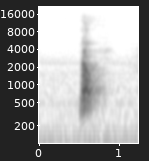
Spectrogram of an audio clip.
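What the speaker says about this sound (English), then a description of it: "you can probably hear my pug barking in the background" A single short bark from a pug, moderately loud and a little distant, standing out against a quiet background.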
